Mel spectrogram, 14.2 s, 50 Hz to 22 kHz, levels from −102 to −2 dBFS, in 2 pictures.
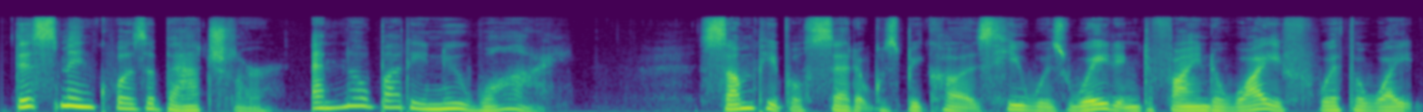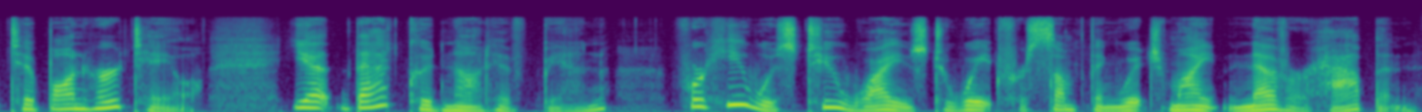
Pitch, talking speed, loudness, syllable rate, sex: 155 Hz, 200 wpm, -20 LUFS, 4.9 syllables/s, female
